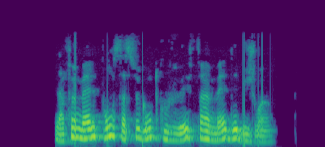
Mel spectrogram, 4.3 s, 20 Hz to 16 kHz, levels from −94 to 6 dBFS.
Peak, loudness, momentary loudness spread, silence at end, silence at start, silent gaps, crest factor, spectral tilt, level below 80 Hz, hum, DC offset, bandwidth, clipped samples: 0 dBFS; -16 LUFS; 12 LU; 0.7 s; 0.75 s; none; 16 dB; -9 dB/octave; -54 dBFS; none; under 0.1%; 7.2 kHz; under 0.1%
